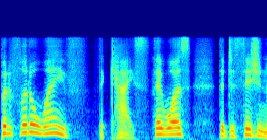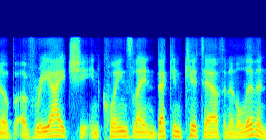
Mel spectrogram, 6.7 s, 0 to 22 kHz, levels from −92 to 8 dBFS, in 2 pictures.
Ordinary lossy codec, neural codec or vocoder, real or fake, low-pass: AAC, 48 kbps; codec, 16 kHz, 0.2 kbps, FocalCodec; fake; 7.2 kHz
